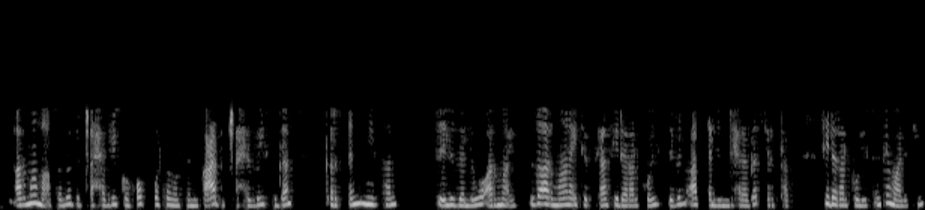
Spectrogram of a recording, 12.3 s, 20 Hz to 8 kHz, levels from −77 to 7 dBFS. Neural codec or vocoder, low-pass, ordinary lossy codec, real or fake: none; 7.2 kHz; AAC, 16 kbps; real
